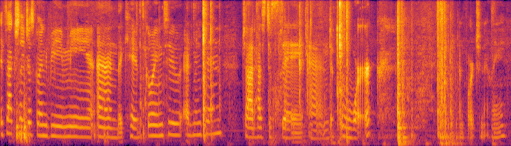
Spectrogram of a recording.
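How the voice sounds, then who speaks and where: A mom vlogger with young kids chats informally to viewers and her children, thinking aloud in casual home-video style. Her mid-range voice is slow and gravelly, with heavy background noise and music.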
